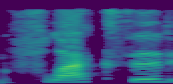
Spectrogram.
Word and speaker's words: flaccid: But they also I used it wrong. Flaccid is what they say is the way to pronounce it.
